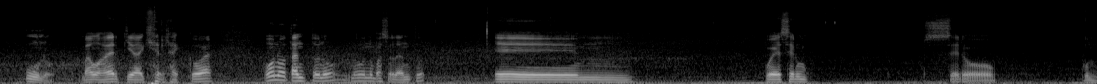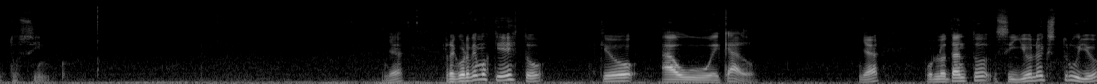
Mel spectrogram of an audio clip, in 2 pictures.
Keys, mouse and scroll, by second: 3.1-4.4 middle drag, 5.7-7.3 middle drag, 8.3-12.8 drag, 13.2-14.7 middle drag, 15.1 click, 16.5 g, 19.6 right click.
